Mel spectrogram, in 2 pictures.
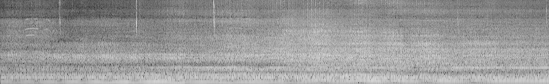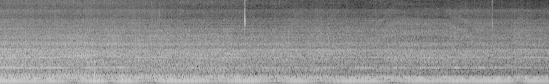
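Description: A tractor engine idles steadily for the whole stretch, a continuous low, heavy rumble that swells slightly in the middle, with no voices.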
